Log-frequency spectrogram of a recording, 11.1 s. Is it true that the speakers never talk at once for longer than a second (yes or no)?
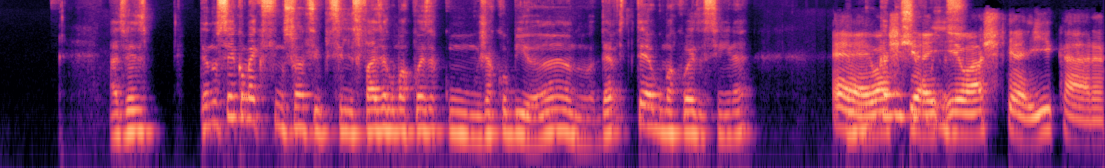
no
